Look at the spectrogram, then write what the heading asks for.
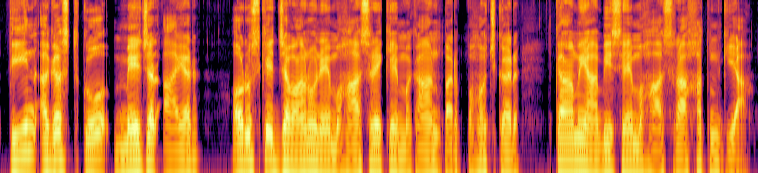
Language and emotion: Urdu, neutral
